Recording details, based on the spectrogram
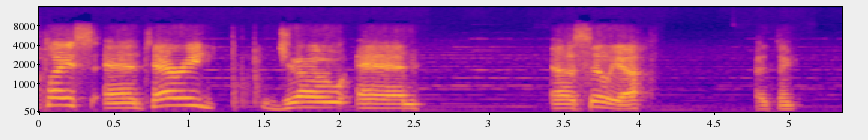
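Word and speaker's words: Sulia: Mai and Andy went to one place, and Terry, Joe, and Celia, I think. It's hard to. I'm trying to remember how to pronounce her name. Celia.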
